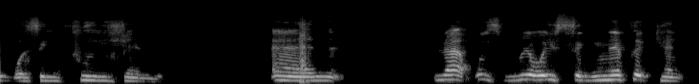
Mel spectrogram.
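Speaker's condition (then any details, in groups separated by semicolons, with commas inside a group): Cerebral palsy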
